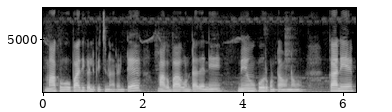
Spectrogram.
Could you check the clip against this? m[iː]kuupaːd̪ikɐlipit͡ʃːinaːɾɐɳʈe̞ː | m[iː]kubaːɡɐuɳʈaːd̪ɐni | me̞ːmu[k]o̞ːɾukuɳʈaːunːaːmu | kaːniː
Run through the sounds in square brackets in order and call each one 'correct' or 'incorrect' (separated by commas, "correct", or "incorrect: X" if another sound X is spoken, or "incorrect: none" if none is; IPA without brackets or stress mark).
incorrect: aː, incorrect: aː, correct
